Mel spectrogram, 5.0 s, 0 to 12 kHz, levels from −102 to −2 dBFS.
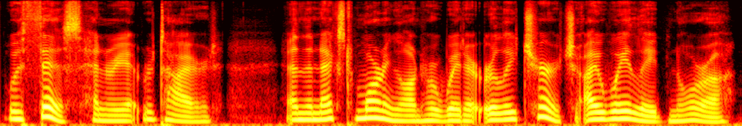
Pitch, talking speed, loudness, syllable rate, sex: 165 Hz, 205 wpm, -18 LUFS, 5.7 syllables/s, female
